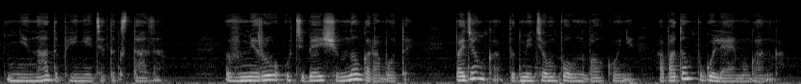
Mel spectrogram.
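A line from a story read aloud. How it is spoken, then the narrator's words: Simple calm speech. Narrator (Russian): просто и спокойно сказав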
